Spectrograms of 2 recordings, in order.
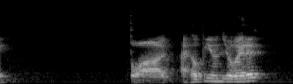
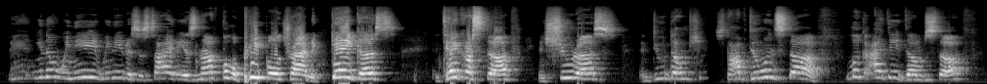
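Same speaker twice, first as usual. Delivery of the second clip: loud, heated outburst at society; furious shouting rant; angry rant; 9 semitones higher, 9 dB louder than usual. Real, not acted. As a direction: vent the fury full force. Ranting about crime victims blamed.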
